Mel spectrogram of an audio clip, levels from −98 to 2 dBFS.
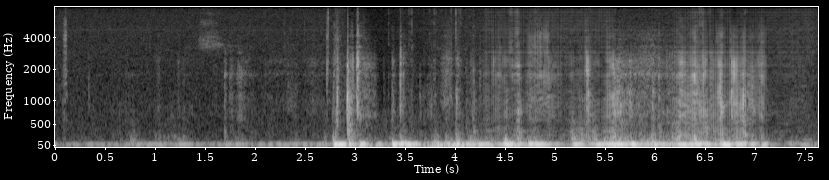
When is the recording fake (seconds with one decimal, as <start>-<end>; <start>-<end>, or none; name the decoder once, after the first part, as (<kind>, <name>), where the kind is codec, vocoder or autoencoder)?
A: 4.3-5.6 (vocoder, BigVGAN v2); 6.2-7.6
